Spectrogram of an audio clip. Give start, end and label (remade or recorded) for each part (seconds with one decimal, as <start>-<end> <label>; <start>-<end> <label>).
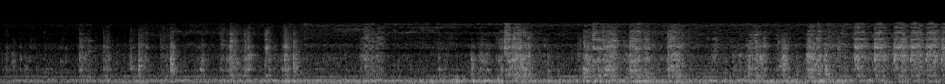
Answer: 0.0-3.8 recorded; 3.8-5.3 remade; 5.3-9.5 recorded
